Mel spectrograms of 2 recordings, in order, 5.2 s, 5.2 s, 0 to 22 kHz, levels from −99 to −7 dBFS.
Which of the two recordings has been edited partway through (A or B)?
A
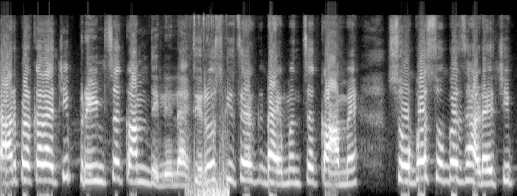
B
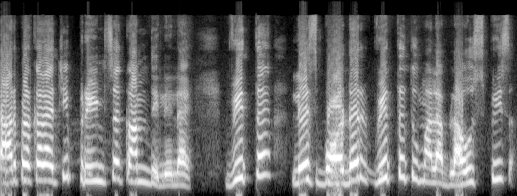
A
